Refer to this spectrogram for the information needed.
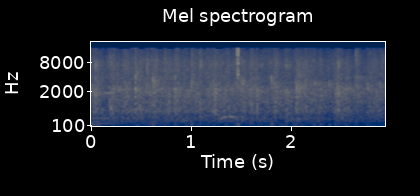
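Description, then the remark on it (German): An audience at a church service applauds God steadily, a dense wash of many hands clapping at once that stays even and sustained throughout, with no voices standing out. “Lass uns Gott nochmal einen riesen Applaus geben.”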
